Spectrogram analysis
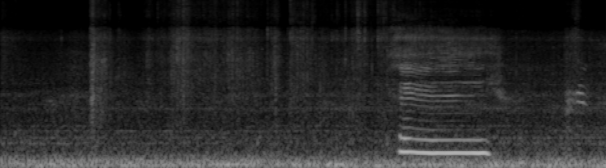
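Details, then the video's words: Homeless, hungry stray cats asking for food at night: one sustained, flat, harmonic meow of about a second rises above steady low hum, followed by a faint higher call, with a person's voice nearby. "Homeless hungry stray cats ask for food at night"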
